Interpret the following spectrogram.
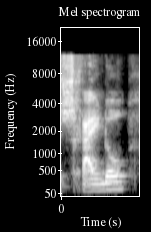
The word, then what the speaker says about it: Schijndel: Actually, in Dutch, you pronounce it Schijndel, but let's call it Schindel because I think that would be more likely for English people speaking world to say.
